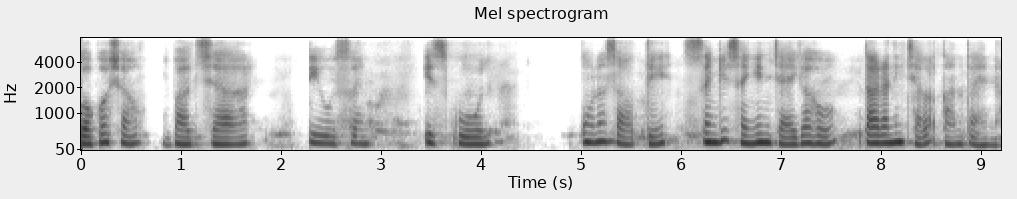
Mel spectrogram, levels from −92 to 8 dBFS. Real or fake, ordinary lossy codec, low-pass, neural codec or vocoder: fake; none; 7.2 kHz; codec, 24 kHz, 1.2 kbps, DualCodec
